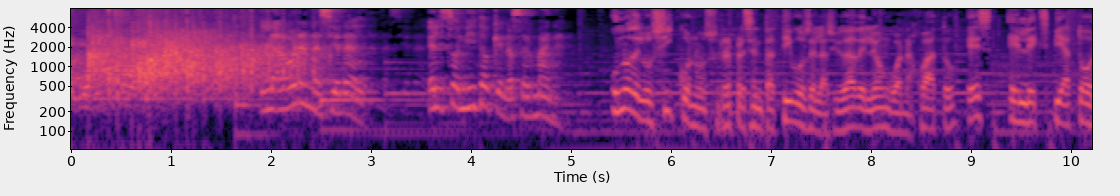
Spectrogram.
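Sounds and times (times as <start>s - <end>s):
crowd clapping: 0.0s - 3.0s
speech: 1.9s - 10.2s.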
